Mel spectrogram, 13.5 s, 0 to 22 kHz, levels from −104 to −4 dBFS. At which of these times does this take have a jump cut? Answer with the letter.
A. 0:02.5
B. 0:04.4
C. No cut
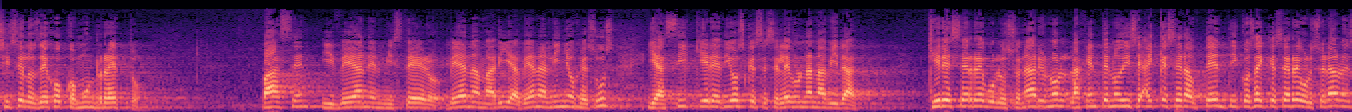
B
